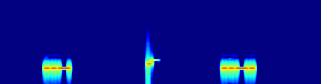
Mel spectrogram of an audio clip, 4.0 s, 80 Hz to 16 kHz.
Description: Morse code, heard as a keyed tone, about 27 wpm, 700 Hz. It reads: U F
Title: Single Letter-Number Alt 28wpm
